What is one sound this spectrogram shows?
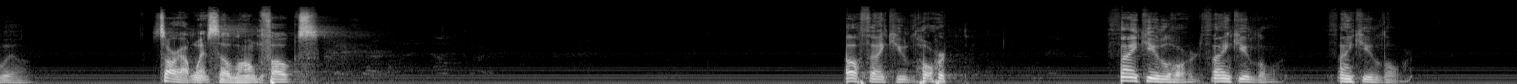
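A middle-aged man speaks slowly and calmly into a microphone, with long pauses, in a reverberant hall.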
